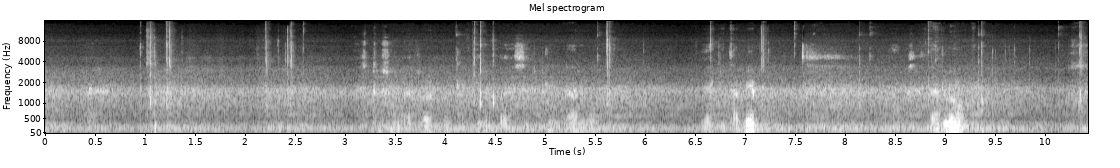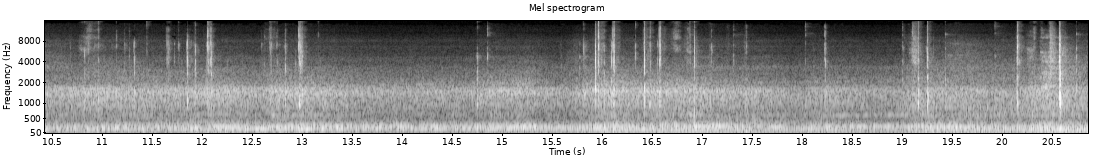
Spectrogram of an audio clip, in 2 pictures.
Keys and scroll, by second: 1.2 super+Tab, 2.3 super+z, 6.5 super+z, 11.9 super+Tab, 12.9 super+Tab, 16.1 super+Tab, 16.5 super+Tab, 19.4 space, 20.7 space.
